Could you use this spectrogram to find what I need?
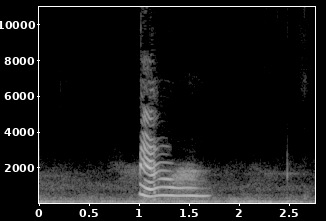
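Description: A cat meows once nearby.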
